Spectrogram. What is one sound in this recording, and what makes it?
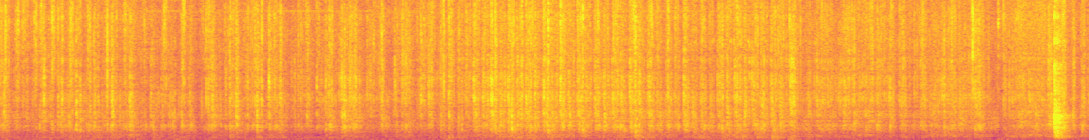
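A brush swirls and squelches in a bowl of shaving soap.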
